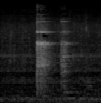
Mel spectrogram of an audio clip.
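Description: Chili paste and cumin powder hitting a pan with cashew paste for a rohu fish curry. Two quick, close sizzling bursts are heard against quiet background.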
